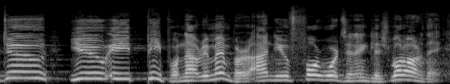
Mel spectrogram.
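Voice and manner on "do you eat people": high, slow exaggerated roommate voice. Tall roommate asking the new student slowly. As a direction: talk slowly as if to a foreigner.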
